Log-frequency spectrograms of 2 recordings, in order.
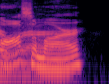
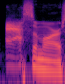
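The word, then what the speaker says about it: Aasimar: Osimar? – Yeah. I think that's actually how you say it. – It is. – Asimar sounds kind of silly. – Double A usually makes an ah sound.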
